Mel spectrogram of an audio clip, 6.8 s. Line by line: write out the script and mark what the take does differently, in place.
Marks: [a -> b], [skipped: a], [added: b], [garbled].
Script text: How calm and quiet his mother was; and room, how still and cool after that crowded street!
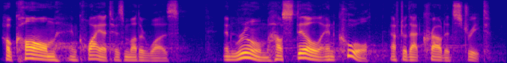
How calm and quiet his mother was; and room, how still and cool after that crowded street!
